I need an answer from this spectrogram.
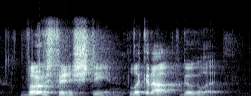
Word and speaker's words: Wolfenstein: Wolfenstein is... That's how you say it. Wolfenstein.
